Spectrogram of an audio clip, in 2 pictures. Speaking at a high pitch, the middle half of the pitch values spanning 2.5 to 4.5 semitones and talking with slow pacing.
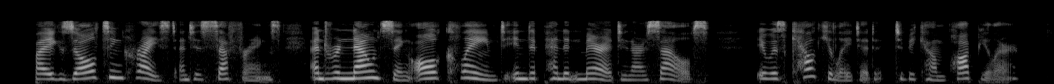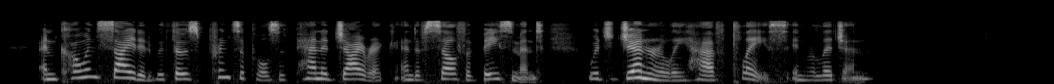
Yes: very high, 250 Hz; average, 4.0 semitones; slow, 110 wpm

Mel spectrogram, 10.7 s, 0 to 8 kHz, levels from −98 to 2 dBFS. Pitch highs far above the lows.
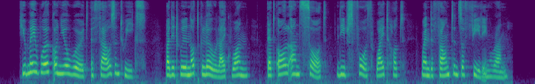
No: average, 3.0 semitones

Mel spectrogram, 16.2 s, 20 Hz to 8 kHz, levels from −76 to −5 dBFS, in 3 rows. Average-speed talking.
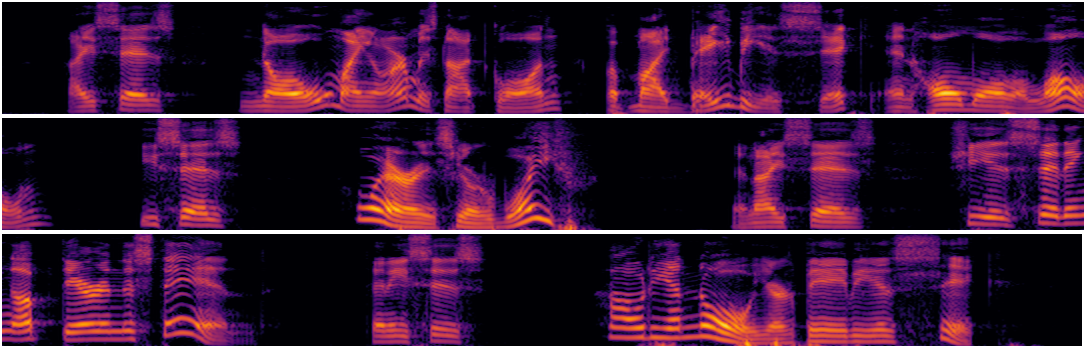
Yes: average, 165 wpm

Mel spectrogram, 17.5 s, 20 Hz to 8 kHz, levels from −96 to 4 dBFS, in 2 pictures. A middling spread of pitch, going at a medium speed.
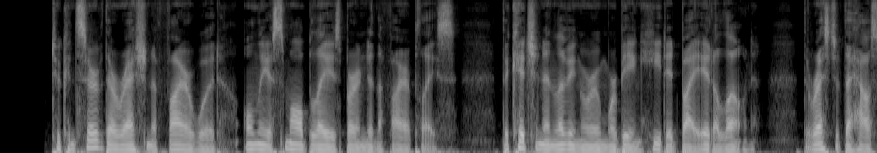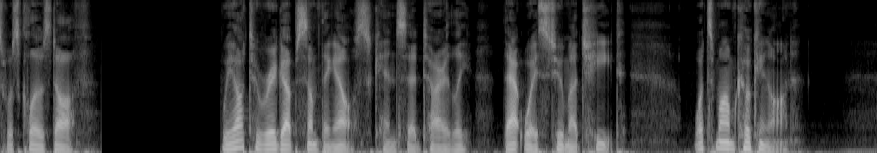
Yes: average, 3.3 semitones; average, 180 wpm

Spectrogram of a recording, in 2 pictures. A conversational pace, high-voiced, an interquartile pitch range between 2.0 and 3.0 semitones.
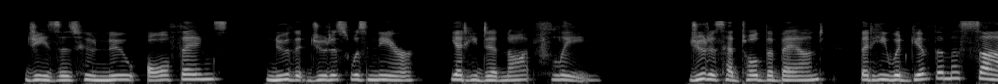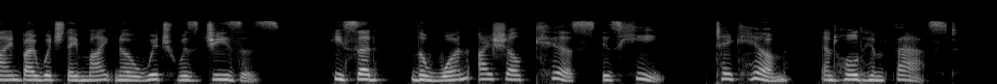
Yes: average, 160 wpm; high, 210 Hz; narrow, 2.5 semitones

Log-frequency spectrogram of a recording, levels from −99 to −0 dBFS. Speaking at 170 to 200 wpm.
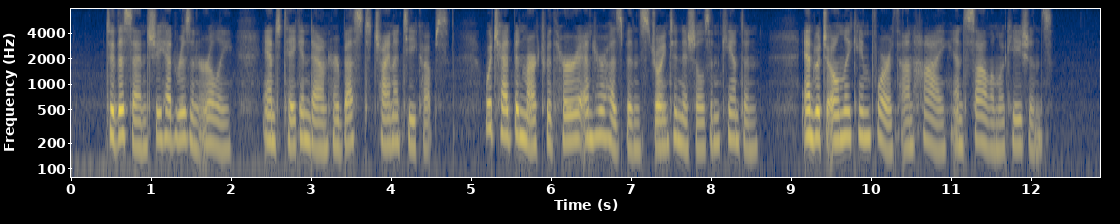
Yes: average, 175 wpm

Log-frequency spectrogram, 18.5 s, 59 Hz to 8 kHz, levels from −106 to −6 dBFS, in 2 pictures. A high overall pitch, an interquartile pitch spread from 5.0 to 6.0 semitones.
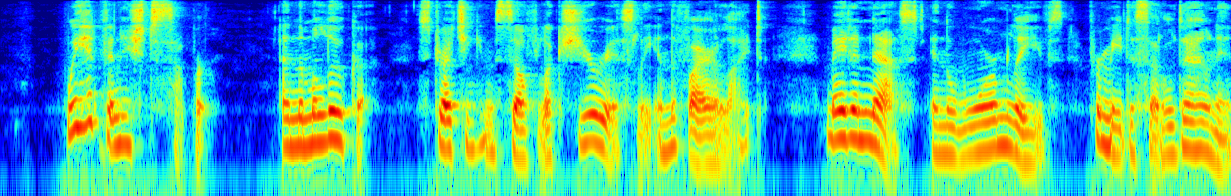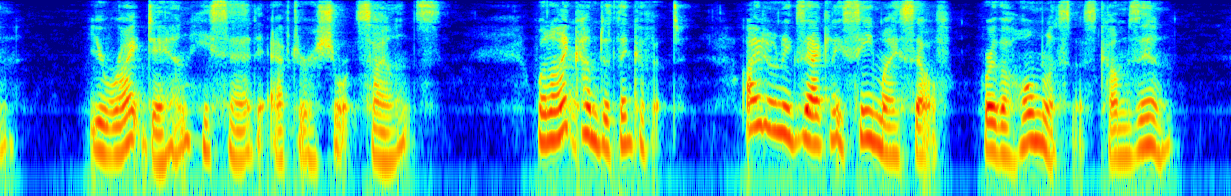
Yes: high, 200 Hz; wide, 5.4 semitones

